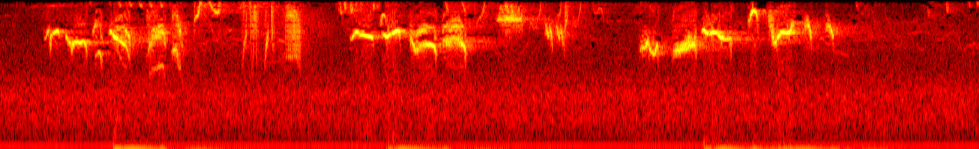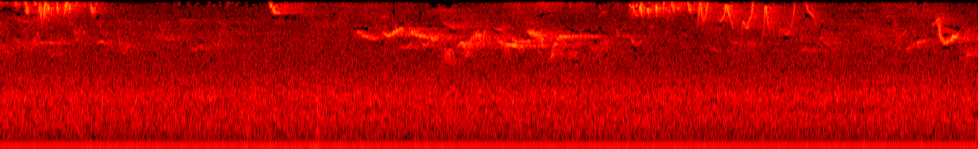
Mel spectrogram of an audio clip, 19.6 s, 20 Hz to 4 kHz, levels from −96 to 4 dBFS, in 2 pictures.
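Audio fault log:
Nothing to log here, just everyday sound coming over a call line whose content stops at about 4 kHz, which is what you'd expect from G.711 mu-law at 64 kbps.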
